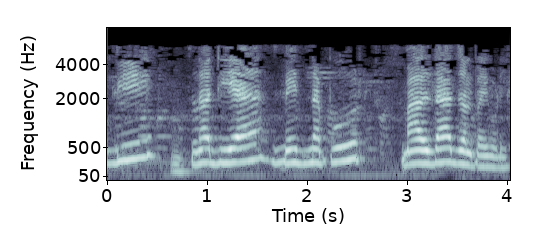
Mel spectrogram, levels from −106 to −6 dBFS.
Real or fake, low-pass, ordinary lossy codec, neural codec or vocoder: real; 7.2 kHz; MP3, 24 kbps; none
